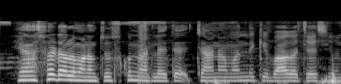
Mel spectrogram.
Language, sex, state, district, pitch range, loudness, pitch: Telugu, male, Andhra Pradesh, Annamaya, 165-195 Hz, -18 LUFS, 175 Hz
